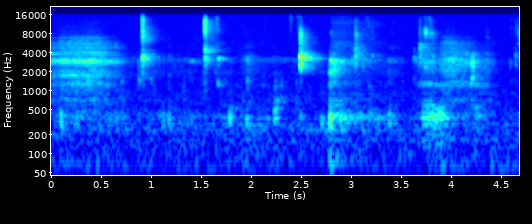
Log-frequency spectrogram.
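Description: A man chewing a mouthful of pie, faint, with a few short wet mouth clicks.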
